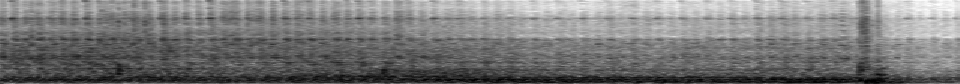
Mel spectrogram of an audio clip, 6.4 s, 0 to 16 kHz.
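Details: Ford ZF5 S5-47 manual transmission, supposedly good used unit: steady high squeal over engine drone that stops as it winds down; teardown found rear countershaft bearing race spinning in the case, 0.006" countershaft endplay, bearings only minor pitting.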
